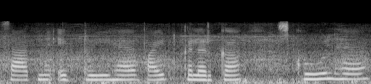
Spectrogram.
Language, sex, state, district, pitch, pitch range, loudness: Hindi, female, Chandigarh, Chandigarh, 215 Hz, 215-240 Hz, -12 LUFS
